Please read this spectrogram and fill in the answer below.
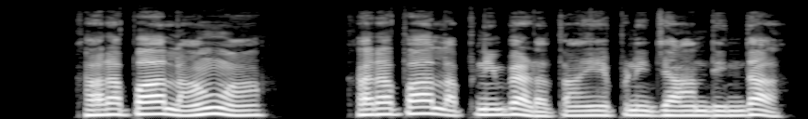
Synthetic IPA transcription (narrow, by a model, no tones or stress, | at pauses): kʰɐɾapaːlɦãũa | kʰɐɾap̬aːlɐpɽ̃ibʱɛːɽat̪ãːĩɐpɽ̃id͡ʒaːnd̪ɪ̃nd̪aː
